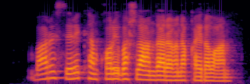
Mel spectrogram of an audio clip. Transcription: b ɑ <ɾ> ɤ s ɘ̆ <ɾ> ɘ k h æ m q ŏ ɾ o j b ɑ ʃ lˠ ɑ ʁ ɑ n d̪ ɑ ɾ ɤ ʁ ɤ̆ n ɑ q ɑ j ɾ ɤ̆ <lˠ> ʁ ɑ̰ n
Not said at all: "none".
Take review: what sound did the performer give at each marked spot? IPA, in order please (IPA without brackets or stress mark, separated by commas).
ɾ, ɾ, lˠ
